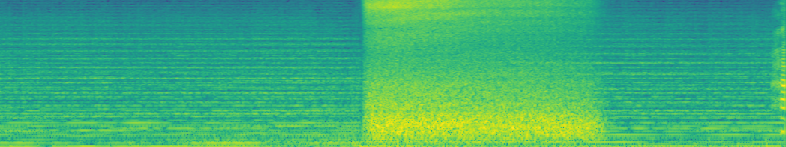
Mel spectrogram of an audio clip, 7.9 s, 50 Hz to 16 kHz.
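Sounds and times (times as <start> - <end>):
hot air balloon burner firing: 3.6 - 6.4.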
